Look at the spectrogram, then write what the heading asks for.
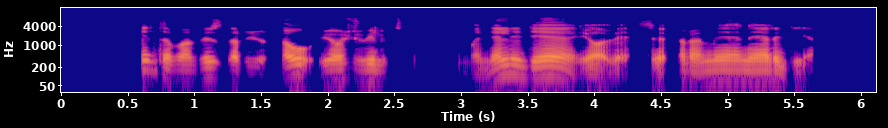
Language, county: Lithuanian, Utena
